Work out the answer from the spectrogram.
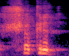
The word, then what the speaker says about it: शकृत: और इसी पर एक जगह है शकृत, शकृत, शकृत, चीटी वाला स जिसे कहते हैं तालव्य श।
